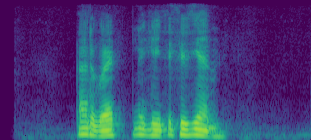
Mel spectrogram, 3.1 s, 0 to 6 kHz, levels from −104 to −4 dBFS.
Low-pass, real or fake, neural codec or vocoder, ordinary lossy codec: 5.4 kHz; fake; codec, 44.1 kHz, 1.7 kbps, Pupu-Codec; none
